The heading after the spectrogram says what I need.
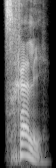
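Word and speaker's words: ცხელი: Next, we have tsheli, which means hot. And so for this, for the ts sound at the beginning, I think of pizza, and then the cheli part kind of reminds me of hell.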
